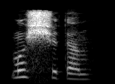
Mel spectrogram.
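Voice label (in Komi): "мыссьытӧм", Komi, female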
